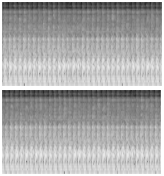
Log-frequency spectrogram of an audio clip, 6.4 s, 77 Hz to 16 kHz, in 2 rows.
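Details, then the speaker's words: 2008 Honda 400EX ATV after a top-end rebuild, following a melted piston from running out of oil; started on choke, bottom-end condition unknown. Single cylinder thumps evenly at about 3.5 beats a second with a loud but steady exhaust and no bottom-end knock; normal running. "that's what L have sounds good though there's no no engine noise really can't really hear anything though over that exhaust"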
